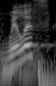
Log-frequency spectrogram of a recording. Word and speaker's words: Willys: John North Willys was the guy, and properly it's pronounced Willis, but no one says that, so stop telling me that. It's a Willys.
